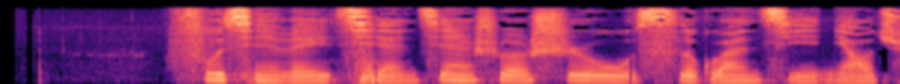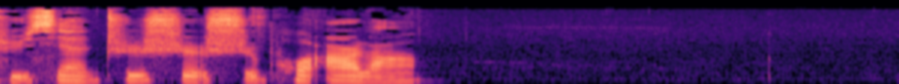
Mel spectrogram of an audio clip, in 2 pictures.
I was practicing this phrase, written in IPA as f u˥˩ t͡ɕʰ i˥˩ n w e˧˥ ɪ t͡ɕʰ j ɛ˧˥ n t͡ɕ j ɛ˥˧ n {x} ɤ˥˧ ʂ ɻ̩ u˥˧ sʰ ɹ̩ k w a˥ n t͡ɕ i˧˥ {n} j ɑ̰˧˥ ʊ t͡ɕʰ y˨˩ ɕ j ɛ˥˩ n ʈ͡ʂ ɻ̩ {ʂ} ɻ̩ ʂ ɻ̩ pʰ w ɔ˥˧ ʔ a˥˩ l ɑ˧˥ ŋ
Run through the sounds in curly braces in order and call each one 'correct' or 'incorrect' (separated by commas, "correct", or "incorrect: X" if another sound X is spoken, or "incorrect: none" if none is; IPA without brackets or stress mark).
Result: incorrect: ʂ, correct, correct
